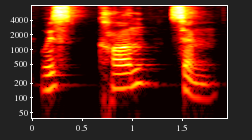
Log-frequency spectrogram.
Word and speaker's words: Wisconsin: Stress on the middle syllable, on con sound, Wisconsin.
